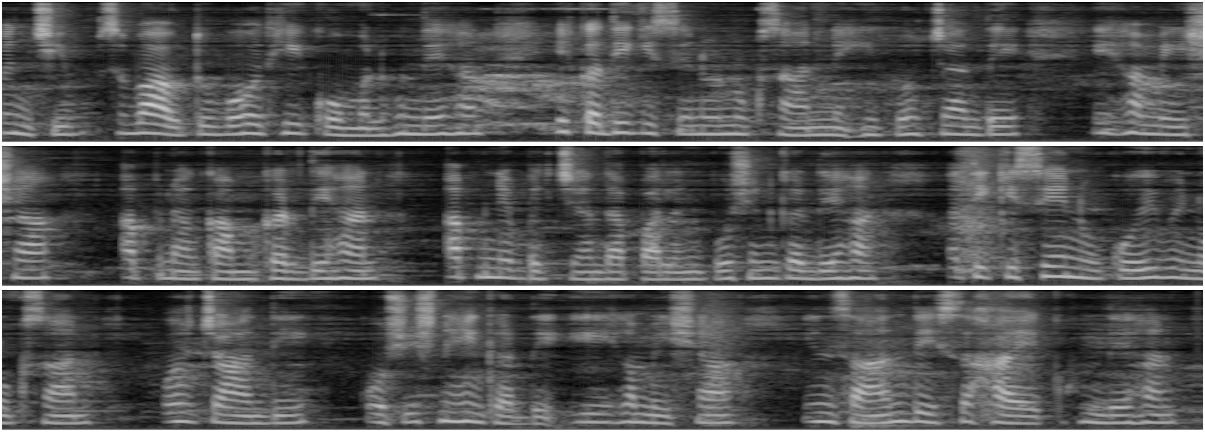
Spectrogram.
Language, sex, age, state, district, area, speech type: Punjabi, female, 45-60, Punjab, Kapurthala, urban, spontaneous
